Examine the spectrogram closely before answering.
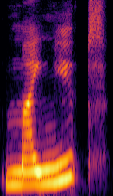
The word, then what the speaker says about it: minute: was worked out in my Newt detail okay so we have different pronunciation for different meanings okay quite different minute periods of time and minut meaning what does my Newt mean okay Ambrose got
